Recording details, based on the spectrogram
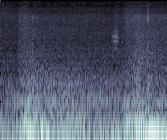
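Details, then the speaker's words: Surplus government auction van started at inspection. A deep, even rumble swells smoothly as the revs climb, no knocks or rattles; the ABS and parking brake lights are on. The engine runs and revs healthily. "There she is. Morning. Hopefully you can hear that. You know, it runs."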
